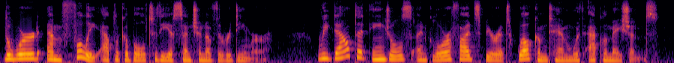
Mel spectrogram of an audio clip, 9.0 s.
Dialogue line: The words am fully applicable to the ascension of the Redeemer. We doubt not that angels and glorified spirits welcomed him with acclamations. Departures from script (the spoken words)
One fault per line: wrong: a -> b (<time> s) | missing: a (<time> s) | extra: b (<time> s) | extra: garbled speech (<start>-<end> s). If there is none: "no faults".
wrong: words -> word (0.1 s)
missing: not (4.7 s)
